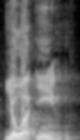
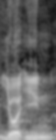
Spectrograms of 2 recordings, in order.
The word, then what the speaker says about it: Yoain: Yoain. That's how you pronounce the name, Yoain.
